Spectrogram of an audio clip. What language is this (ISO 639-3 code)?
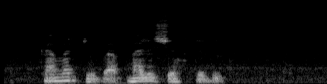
kat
